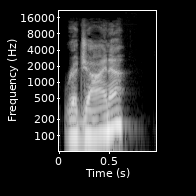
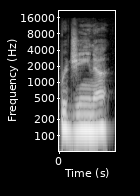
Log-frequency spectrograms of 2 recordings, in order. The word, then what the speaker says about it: Regina: Spend a little bit of time in Winnipeg, then move to, Americans always laugh at the name of this city, Regina. Yes, it's pronounced like that. It is not pronounced Regina. It is pronounced Regina, and it rhymes with what you think it rhymes with.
